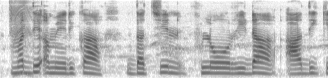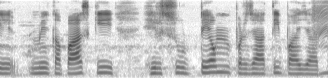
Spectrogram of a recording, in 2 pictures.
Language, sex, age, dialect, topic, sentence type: Hindi, female, 31-35, Awadhi Bundeli, agriculture, statement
